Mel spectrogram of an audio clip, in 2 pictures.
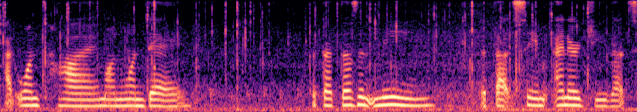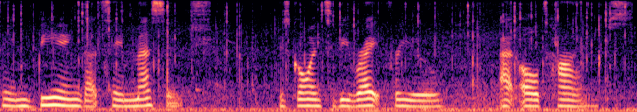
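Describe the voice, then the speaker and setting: Soft-spoken and fairly low-pitched, a woman speaks at a very slow pace with flat, monotone intonation and long, frequent pauses over noticeable background noise. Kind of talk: ASMR spiritual healing meditation. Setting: outdoors by the sea, with rain and waves.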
